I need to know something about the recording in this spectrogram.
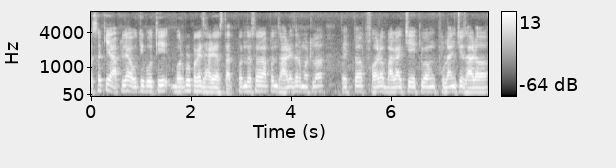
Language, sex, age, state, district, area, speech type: Marathi, male, 18-30, Maharashtra, Yavatmal, rural, spontaneous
